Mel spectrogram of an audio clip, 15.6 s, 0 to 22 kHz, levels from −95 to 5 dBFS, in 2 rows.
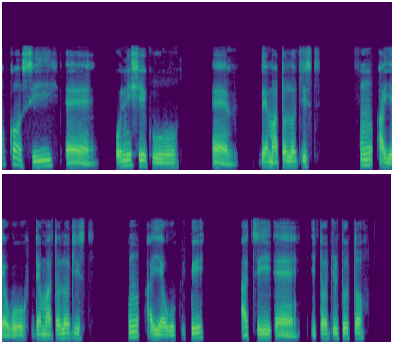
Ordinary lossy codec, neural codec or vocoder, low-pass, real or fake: none; none; 7.2 kHz; real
